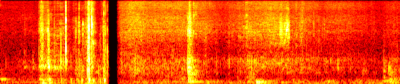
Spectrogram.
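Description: Several sharp knocks and rattles of handling on a small fishing boat, then a brief dead gap about a second in, followed by a few more thuds over a low rumble.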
